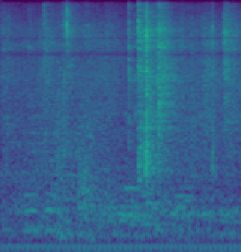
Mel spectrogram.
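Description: Faint background chatter and room hum, with a few light clicks about a second in.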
